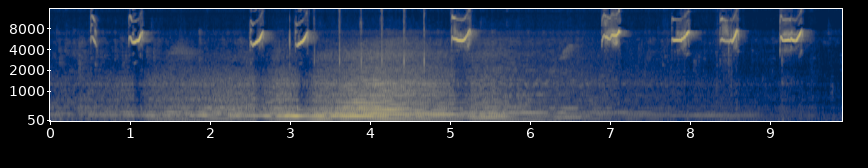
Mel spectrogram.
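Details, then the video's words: Brown-throated sunbird singing outside the cage, Indonesia: scattered sharp rising whistles, some doubled, with a loud low rumbling noise swelling and fading through the middle before a clearer quick series of notes at the end. "KORLAP (Kolibri kelapa)Manggar gacor luar sangkar"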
